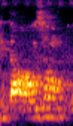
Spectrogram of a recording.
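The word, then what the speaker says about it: Daoism: जिसको बोलते हैं कि ऑब्वियसली दाओइज्म प्रोनाउंस करते हैं पर लिखते ताओइज्म में, तो दाओइज्म में ये साफ साफ लाओ त्सु ने साफ साफ कहा है just go with the flow.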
